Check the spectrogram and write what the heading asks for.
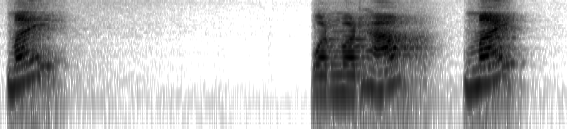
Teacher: That's going up, up, high tone.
